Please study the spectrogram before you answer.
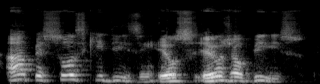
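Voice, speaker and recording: A man's voice: high voice, lively intonation, unhurried, a little mellow. A man with a Brazilian Portuguese accent giving a spiritual lecture at a spiritist center, talking conversationally and repeating words for emphasis.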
